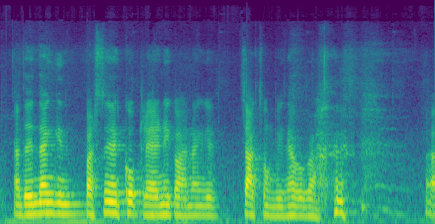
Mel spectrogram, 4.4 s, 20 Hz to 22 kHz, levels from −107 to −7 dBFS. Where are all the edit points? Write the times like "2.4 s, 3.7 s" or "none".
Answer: none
